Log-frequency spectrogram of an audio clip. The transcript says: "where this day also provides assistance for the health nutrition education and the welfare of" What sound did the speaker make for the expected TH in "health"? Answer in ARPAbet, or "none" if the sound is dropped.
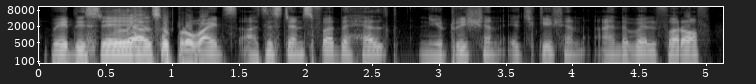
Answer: T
